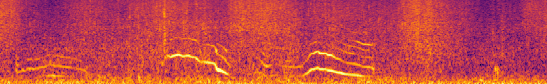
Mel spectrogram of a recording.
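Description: A dolphin splashes as it breaks the surface.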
